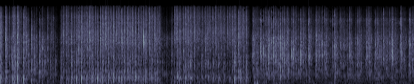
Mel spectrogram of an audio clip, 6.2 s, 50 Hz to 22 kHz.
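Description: A hollow black plastic computer keyboard, held up in both hands, has its keys tapped rapidly by fingertips. It makes a dense, bright clatter of fast clicks with almost no low end, broken by brief pauses at about 0.9, 2.5 and 3.8 seconds.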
